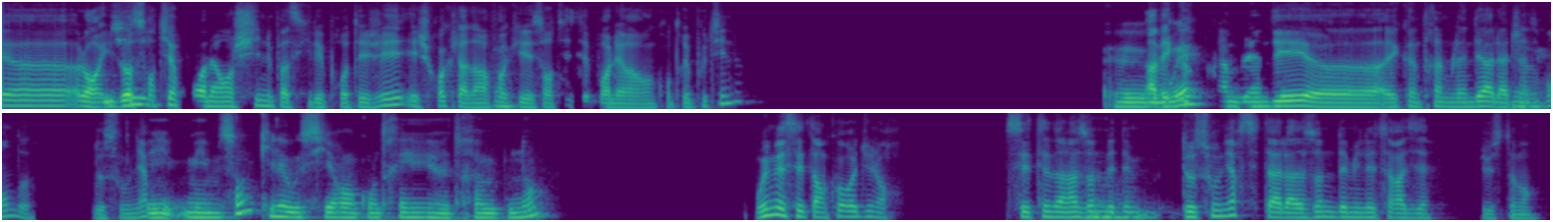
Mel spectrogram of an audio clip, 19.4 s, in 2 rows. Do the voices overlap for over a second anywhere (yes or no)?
no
